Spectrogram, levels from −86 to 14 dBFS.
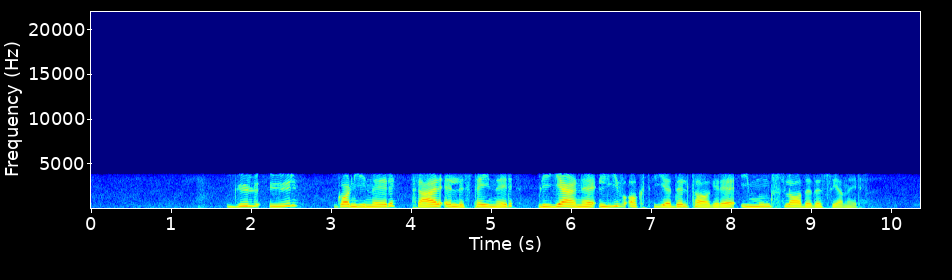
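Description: From 2.66 to 3.04 s, just before "gardiner trær eller steiner", and again from 3.90 to 4.02 s, before "trær eller steiner blir", comfort noise takes the place of the background. The room noise, about 32 dB below the speech and band-limited to 4 kHz by the G.711 call path, gives way to a smooth, featureless hiss about 2 and 3 dB quieter. The likely cause is discontinuous transmission filling the pauses. Unlike a dropout, only background is replaced and no speech is lost.

From 8.62 to 8.66 s, sound is dropped by the voice detector. For 40 ms a piece of sound is missing and the same steady synthetic noise stands in its place, likely because the detector took that sound for background. Here, unlike the earlier pauses, real sound itself disappears.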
